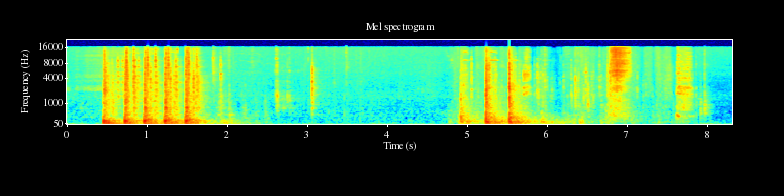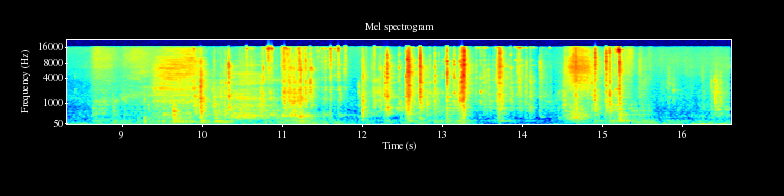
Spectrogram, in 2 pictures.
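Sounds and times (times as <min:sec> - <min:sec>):
heavy knocking on a door: 0:00.5 - 0:01.8, 0:04.9 - 0:06.1.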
